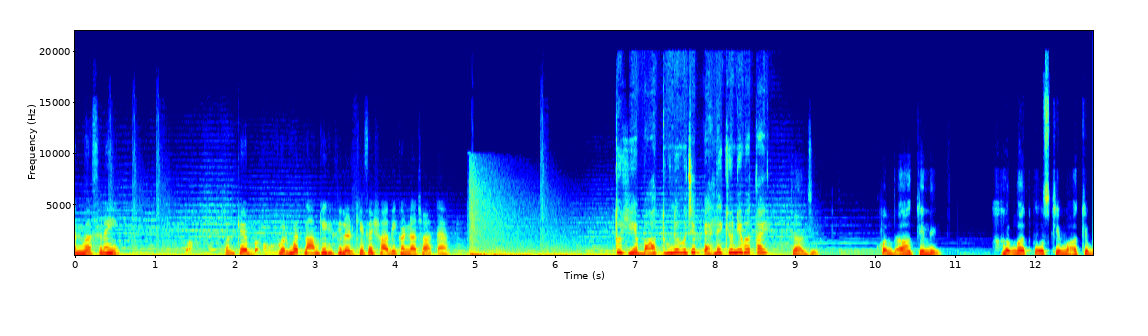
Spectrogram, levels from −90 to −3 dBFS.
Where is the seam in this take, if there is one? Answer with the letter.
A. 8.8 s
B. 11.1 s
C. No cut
A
